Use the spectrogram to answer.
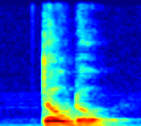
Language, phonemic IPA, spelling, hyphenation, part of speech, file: Dutch, /ˈdoːdoː/, dodo, do‧do, noun, Nl-dodo.ogg
- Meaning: 1. dodo, †Raphus cucullatus 2. sleep, nighty night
